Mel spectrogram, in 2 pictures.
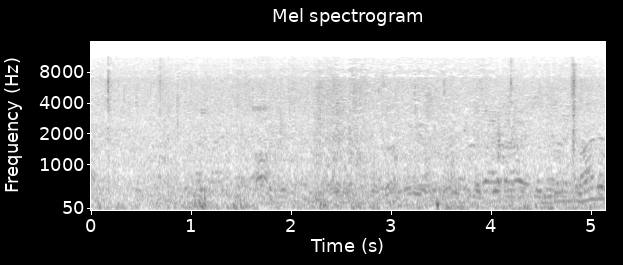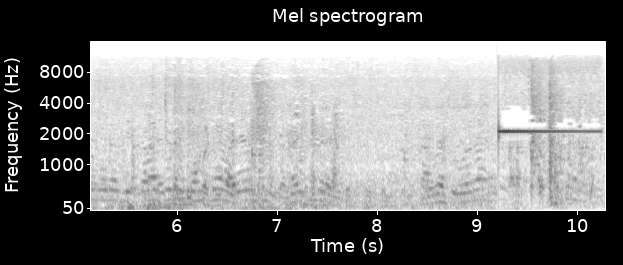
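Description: A crowd of men talk excitedly nearby, outdoors.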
